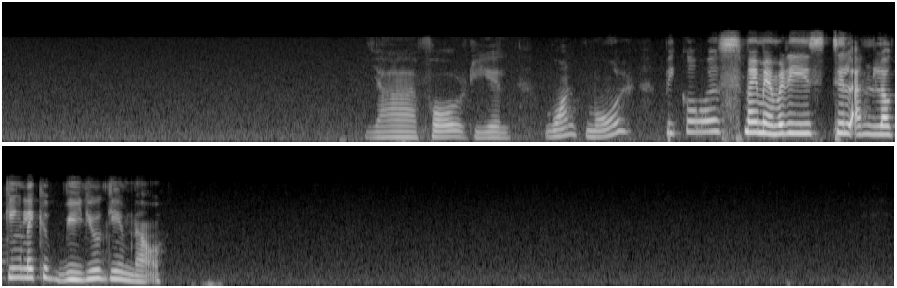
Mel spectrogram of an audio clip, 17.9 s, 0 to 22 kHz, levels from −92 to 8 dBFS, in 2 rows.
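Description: From 6.87 s to 10.47 s the automatic gain control is falling. Having judged the input too loud, or its background noise too strong, it eases its gain down by about 7 dB over roughly three and a half seconds, so the voice and the room noise behind it sink together rather than the voice alone fading, which separates it from the talker shifting position around 7 s. On a waveform the envelope tapers steadily across that span; on a spectrogram every band, including the noise floor between syllables, dims in step.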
